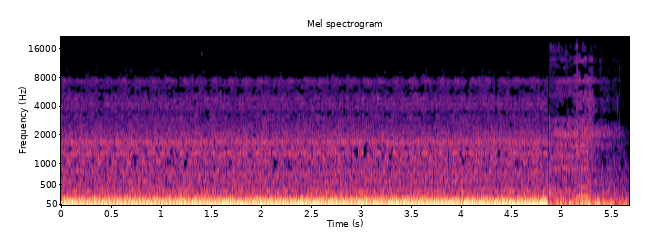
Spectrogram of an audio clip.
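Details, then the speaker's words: Ford F550 truck camper, diesel, after Viper 5706 alarm with remote start installed; smooth even low diesel rumble at steady idle, then clean shutdown, running beautifully. "And as you can hear, the truck is running beautifully."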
